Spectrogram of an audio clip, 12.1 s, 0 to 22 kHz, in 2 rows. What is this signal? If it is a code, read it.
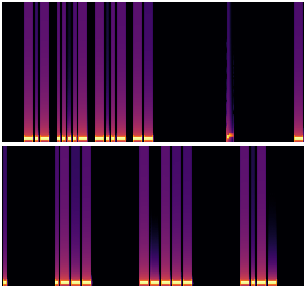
Morse code, heard as a keyed tone, about 21 wpm, spaced as for 11 wpm, 700 Hz. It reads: K4XM NJ0Y
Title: USA Call Signs - 4 Characters - 6x Character Spacing - 22wpm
